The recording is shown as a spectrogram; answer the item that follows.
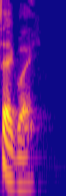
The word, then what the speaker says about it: segue: Is S-E-G-U-E. – Yeah. Yeah, the verb, like. – But that doesn't even pronounce segue. – Huh? – S-E-G-U-E. – Ah, it does, yeah. – Segue. Segue.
